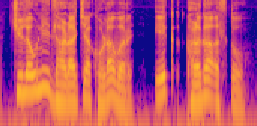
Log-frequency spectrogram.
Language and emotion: Marathi, neutral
